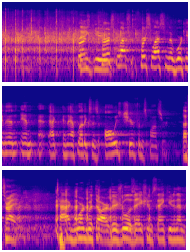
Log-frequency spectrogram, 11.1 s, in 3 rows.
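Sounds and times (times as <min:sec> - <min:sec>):
audience applause: 0:00.0 - 0:03.0
speech: 0:01.5 - 0:11.1
laughter: 0:07.7 - 0:11.1.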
